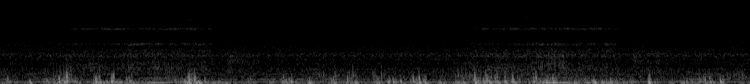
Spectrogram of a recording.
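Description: Two long, low, rattling breaths about four seconds apart, with a soft hiss at the start of each, fit sleep snoring.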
